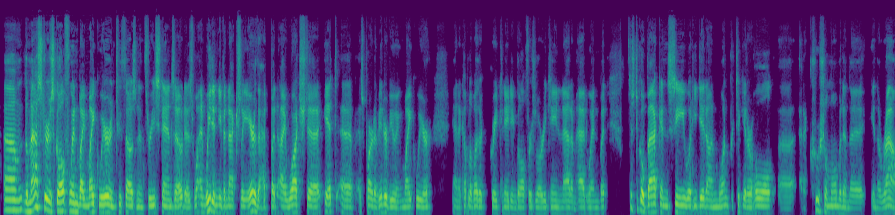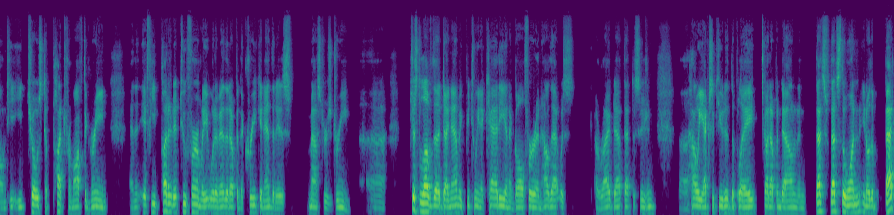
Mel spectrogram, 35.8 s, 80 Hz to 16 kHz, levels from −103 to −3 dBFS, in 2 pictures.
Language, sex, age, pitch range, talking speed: English, male, 50-69, 110-125 Hz, 230 wpm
